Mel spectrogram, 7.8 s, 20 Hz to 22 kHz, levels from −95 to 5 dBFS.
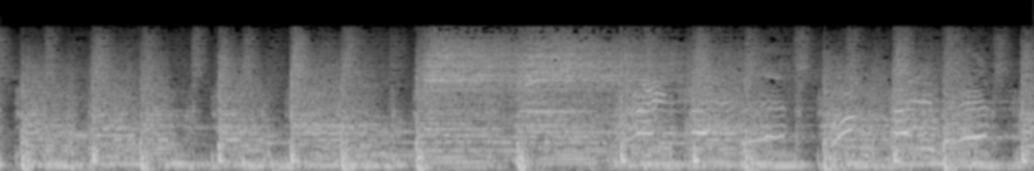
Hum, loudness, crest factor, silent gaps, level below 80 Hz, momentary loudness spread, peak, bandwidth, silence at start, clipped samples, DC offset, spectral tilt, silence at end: none; -18 LUFS; 16 dB; none; -32 dBFS; 5 LU; -2 dBFS; 13 kHz; 0 s; under 0.1%; 0.6%; -4 dB/octave; 0 s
